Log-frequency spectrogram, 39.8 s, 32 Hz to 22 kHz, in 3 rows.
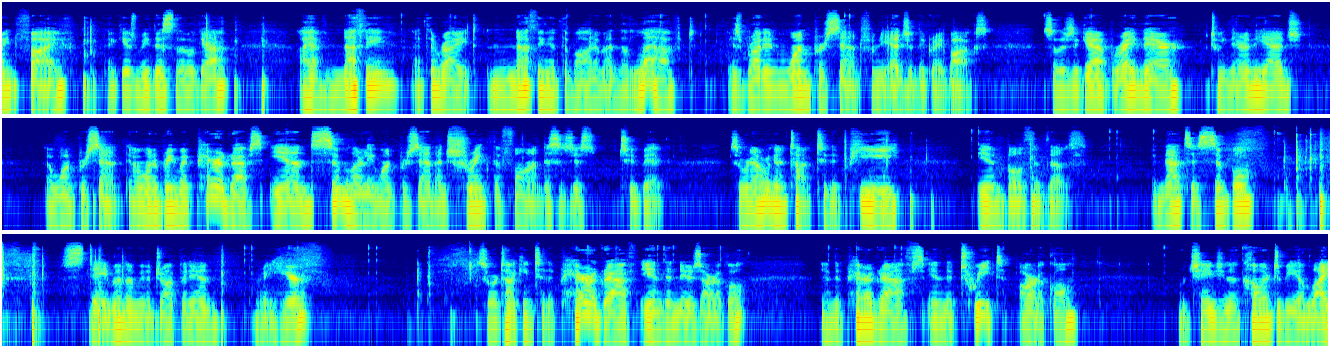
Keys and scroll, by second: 26.3 super+c, 30.8 super+v.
